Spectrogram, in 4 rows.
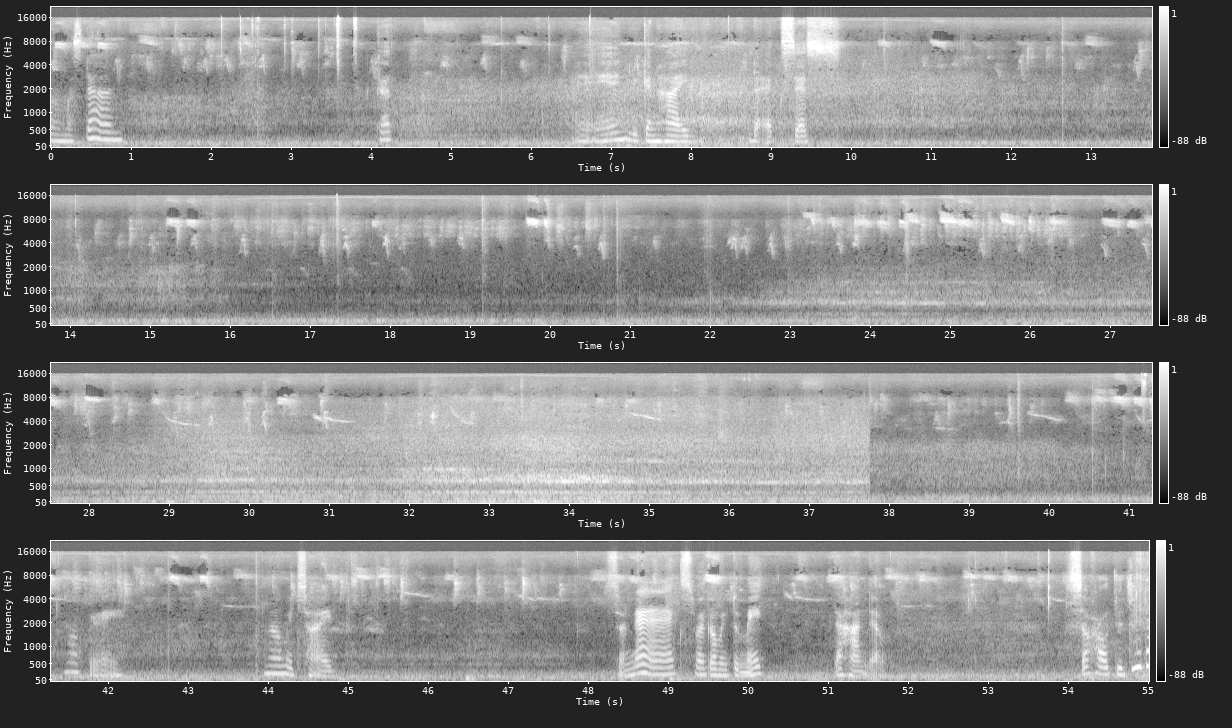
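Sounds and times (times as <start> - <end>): low drone: 0.0 - 16.4, 20.0 - 37.9
steady low hum: 0.0 - 38.0
small birds chirping: 0.0 - 55.0.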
